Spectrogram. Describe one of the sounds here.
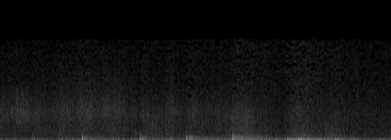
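Footsteps tap faintly on a hard floor.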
